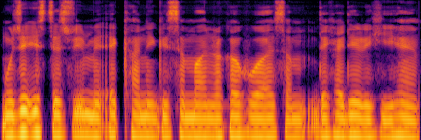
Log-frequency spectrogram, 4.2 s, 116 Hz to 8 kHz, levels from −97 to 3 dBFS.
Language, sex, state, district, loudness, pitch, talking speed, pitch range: Hindi, male, Arunachal Pradesh, Lower Dibang Valley, -17 LUFS, 115 Hz, 225 wpm, 115-120 Hz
